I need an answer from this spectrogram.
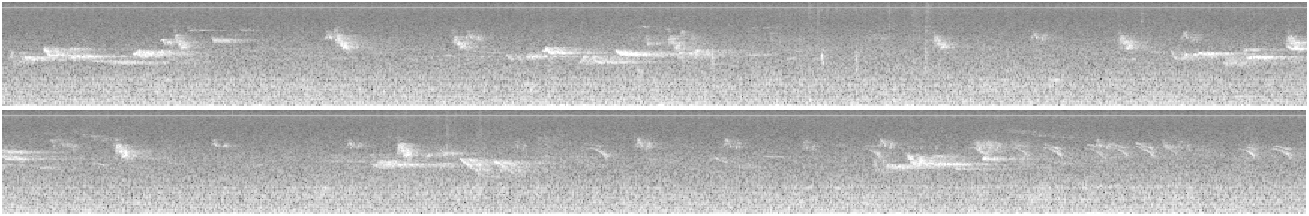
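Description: A songbird singing about five short phrases several seconds apart, with single sharp high notes between them, over a steady background hiss.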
